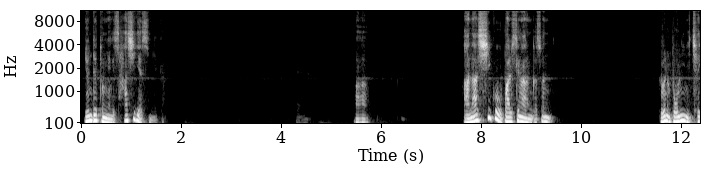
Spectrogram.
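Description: An older man talks calmly and close into a microphone, in short bursts with pauses.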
